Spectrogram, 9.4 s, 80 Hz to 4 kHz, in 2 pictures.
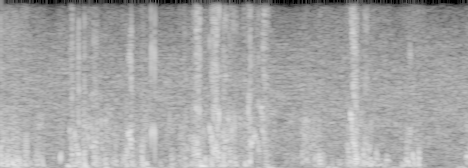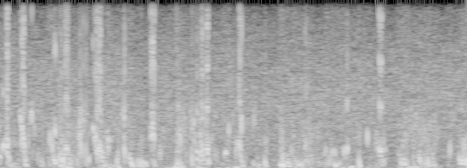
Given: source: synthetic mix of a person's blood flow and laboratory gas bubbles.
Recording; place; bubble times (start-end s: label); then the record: Doppler ultrasound of blood flow; precordium
0.00-0.47 s: bubbles
0.56-1.77 s: bubbles
1.79-2.77 s: bubbles
2.98-3.92 s: bubbles
3.98-4.25 s: bubbles
4.64-6.33 s: bubbles
6.44-6.87 s: bubbles
6.89-7.17 s: bubbles
7.19-7.38 s: bubbles
7.44-8.20 s: bubbles
8.22-8.56 s: bubbles
8.63-9.09 s: bubbles
9.12-9.36 s: bubbles
From the record:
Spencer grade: 4 (maximum detectable bubble signal sounding continuously throughout systole and diastole of every cardiac period, and overriding the amplitude of the normal cardiac signals); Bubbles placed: anywhere in the cardiac cycle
